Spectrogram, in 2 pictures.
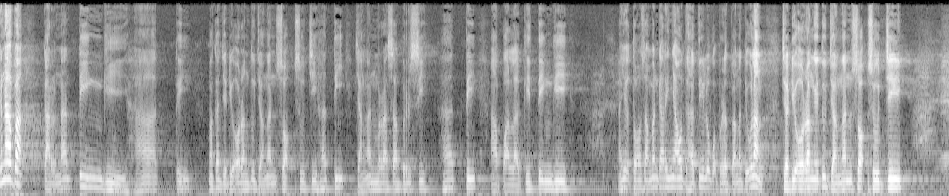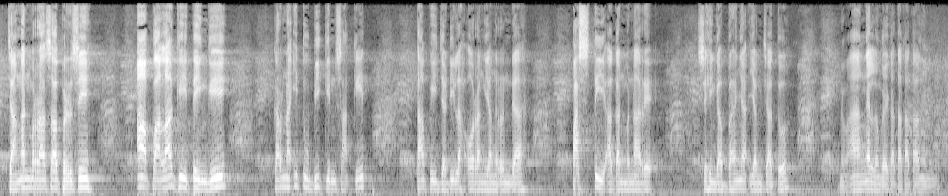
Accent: Bojonegoro, East Java, Indonesia; Kayak adhan khas daerah saya, daerah Bojonegoro.

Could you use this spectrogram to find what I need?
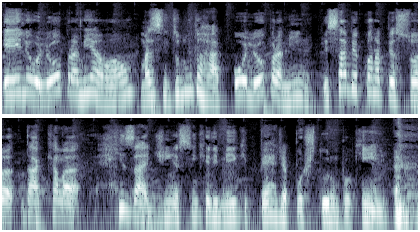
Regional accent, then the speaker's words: Brazil; Sou lá do Brasil.

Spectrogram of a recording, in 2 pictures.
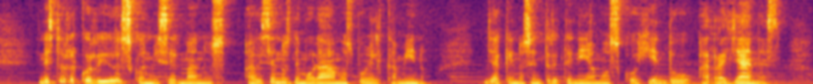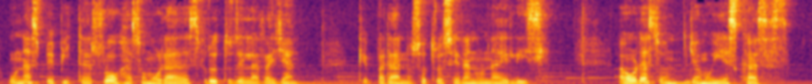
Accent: La Calera, Cundinamarca, Colombia; soy de La Calera y hoy les compartiré algunos versos desde el encierro

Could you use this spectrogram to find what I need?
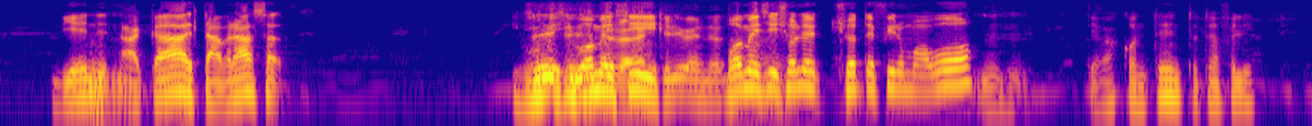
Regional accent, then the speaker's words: Argentina; Somos argentinos, tenemos al mejor del mundo

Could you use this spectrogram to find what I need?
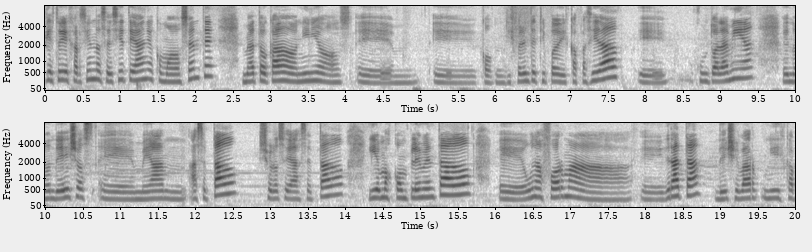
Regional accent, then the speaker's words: Berisso, Buenos Aires Province, Argentina; Bueno, tengo 28 años, soy de Berisso

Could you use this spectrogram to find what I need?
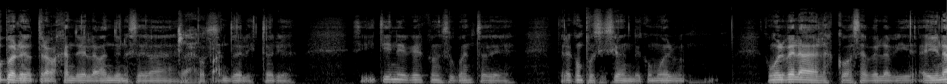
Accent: Chile; Y lo vamos mezclando como chilenos que somos, que mezclamos todo.

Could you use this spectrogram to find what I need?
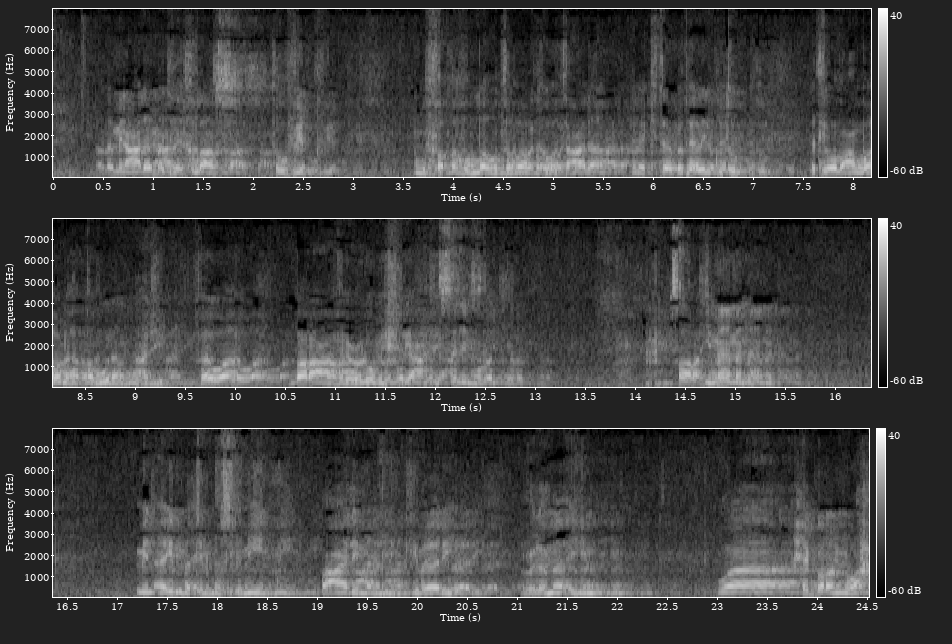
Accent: Algeria; الجزائر بلدنا الجزائر المحمية بالله عز وجل

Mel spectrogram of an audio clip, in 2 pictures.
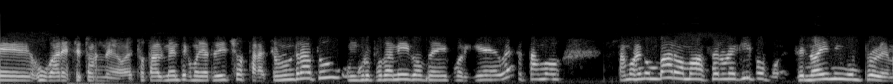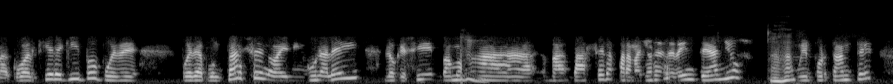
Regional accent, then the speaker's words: Seville, Andalusia, Spain; Yo exactamente soy de Sevilla, pero mi familia son todos de allí, del Bosque, de Ubrique.

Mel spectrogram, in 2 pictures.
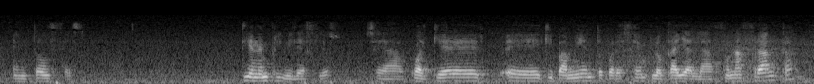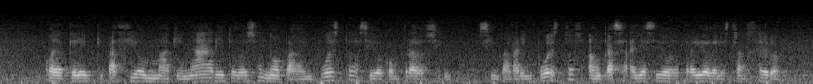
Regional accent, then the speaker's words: Seville, Andalusia, Spain; moved away as an adult; now in El Salvador; llevo 4 años en El Salvador, aunque soy de Sevilla.

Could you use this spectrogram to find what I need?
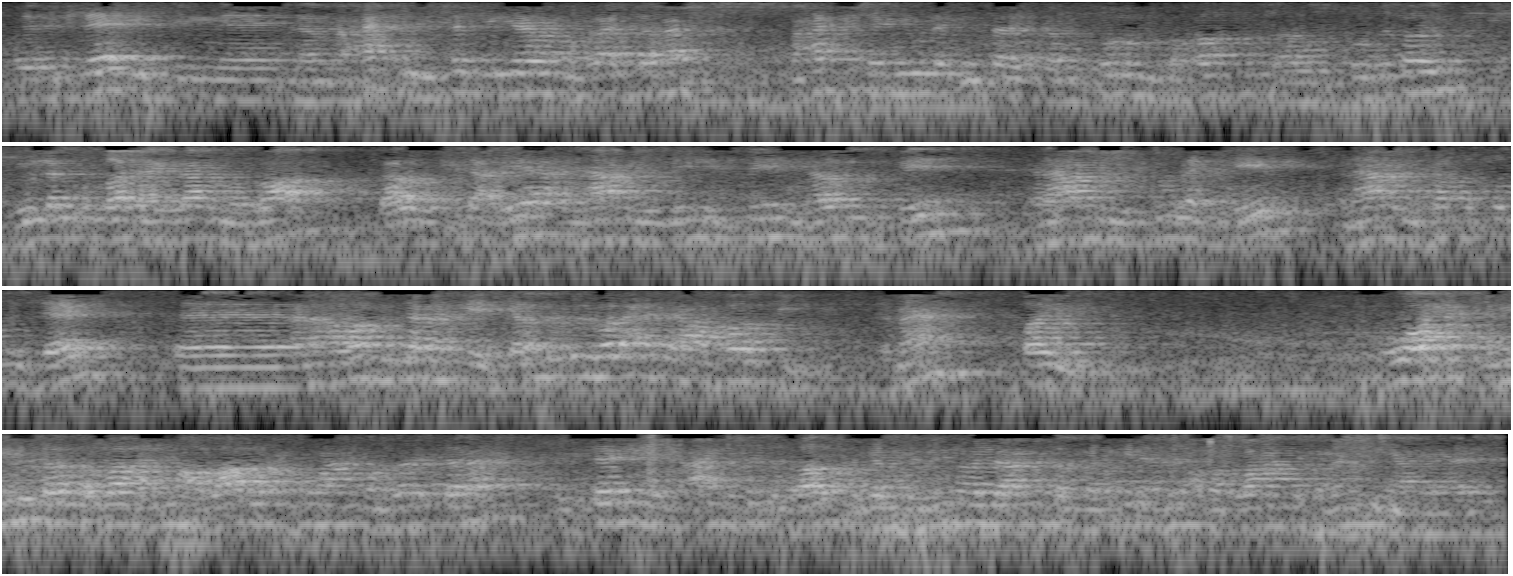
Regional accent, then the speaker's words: Egypt; احنا عارفين ان احنا كلنا كلنا اللي احنا مصريين ان احنا كلنا مصريين

